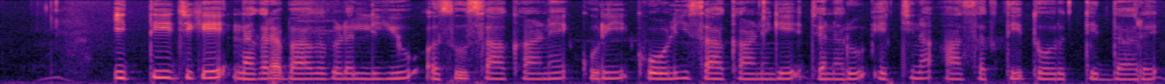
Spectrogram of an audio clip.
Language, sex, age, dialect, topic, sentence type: Kannada, female, 18-24, Mysore Kannada, agriculture, statement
